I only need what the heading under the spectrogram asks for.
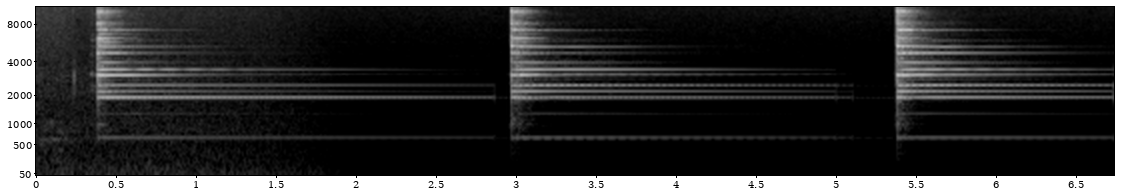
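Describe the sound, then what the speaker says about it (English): A ship's bell struck three times at a slow, even pace, each clear ring hanging and fading before the next. "I actually have a ship's bell that I would ring 3 times"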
